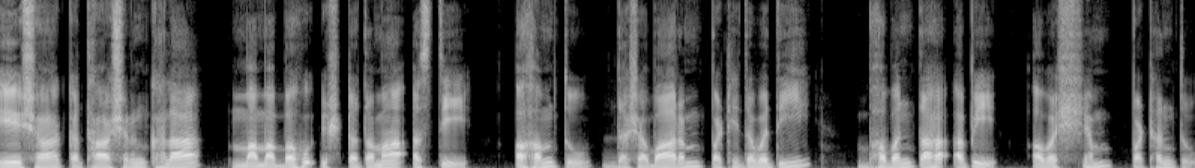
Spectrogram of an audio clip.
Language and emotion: Sanskrit, neutral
